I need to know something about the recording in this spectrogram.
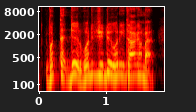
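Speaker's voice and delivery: high-pitched, incredulous retold reaction; baffled disbelief. Replaying his reply to the excited friend, baffled. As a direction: demand an explanation, acting out bewilderment.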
